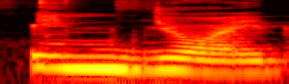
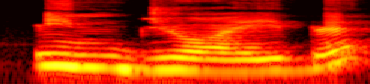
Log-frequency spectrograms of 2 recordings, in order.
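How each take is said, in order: First: Said in the usual way. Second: Slow, stretched "Enjoyed" with a rising end; drawn-out model word. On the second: Shown as a demonstration. Teacher showing learners the past form, drawn out.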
